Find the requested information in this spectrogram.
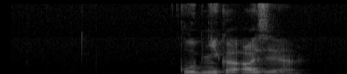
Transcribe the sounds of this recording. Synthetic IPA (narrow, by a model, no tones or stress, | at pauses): qlˠubnʲikɐʔazʲɪja̰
